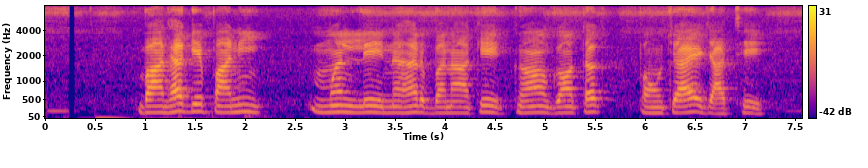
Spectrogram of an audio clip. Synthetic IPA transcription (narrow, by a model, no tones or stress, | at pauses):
bãːd̪ʱak̬epaːni | mənlenəɦəɾbənaːkeɡãːɡãːt̪ək | pɐɦʊ̃t͡ʃaːed͡ʒaːt̪eː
